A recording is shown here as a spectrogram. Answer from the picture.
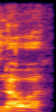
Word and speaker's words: NOAA: it says the noaa's oceanos explorer it's it's noah it's pronounced noah okay noah noah's okeanos explorer vessel has discovered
